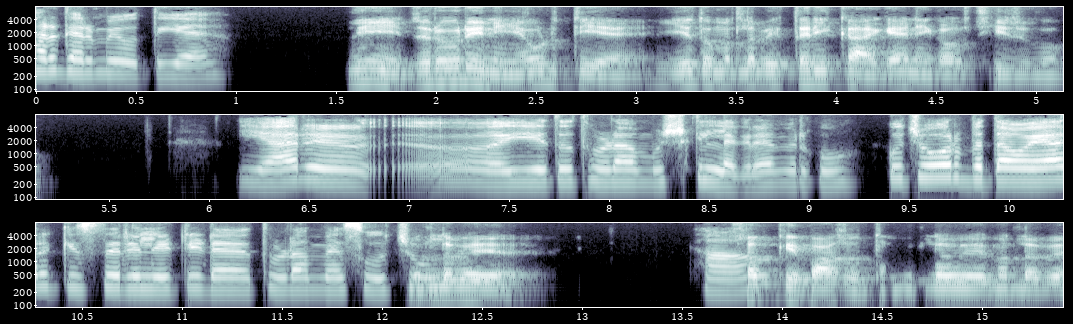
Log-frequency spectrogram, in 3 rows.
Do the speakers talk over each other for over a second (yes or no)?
no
